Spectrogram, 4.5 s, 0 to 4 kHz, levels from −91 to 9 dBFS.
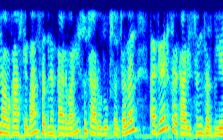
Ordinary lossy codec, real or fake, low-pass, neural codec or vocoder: none; fake; 3.6 kHz; codec, 16 kHz, 4 kbps, FreqCodec, smaller model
